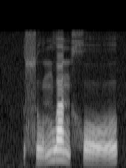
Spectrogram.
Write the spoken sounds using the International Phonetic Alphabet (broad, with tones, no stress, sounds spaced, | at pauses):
s u˧˥ n̪ w a˥˩ n x o˨˩˦ ʊ̯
